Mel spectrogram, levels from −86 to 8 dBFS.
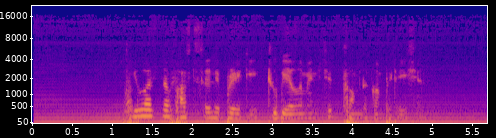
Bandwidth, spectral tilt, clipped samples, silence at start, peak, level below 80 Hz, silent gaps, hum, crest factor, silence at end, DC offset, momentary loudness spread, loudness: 17 kHz; -7 dB/octave; under 0.1%; 0.05 s; -8 dBFS; -32 dBFS; none; none; 18 dB; 0 s; under 0.1%; 17 LU; -27 LUFS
